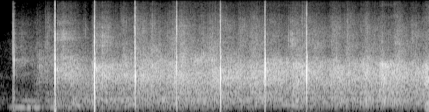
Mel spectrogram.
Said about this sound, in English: As they say in East Africa, let's give God a mighty hand clap.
